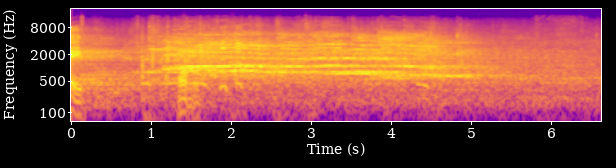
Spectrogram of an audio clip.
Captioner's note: audience applauding and cheering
